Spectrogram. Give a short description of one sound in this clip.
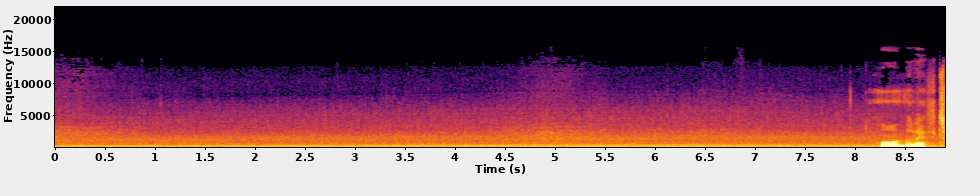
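A pickup truck engine hums steadily as it drives along a road.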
